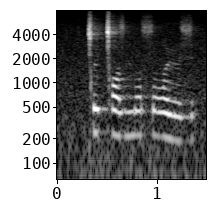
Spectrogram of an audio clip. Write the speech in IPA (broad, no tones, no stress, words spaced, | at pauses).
ǀʉǀɔznysˤʉːz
